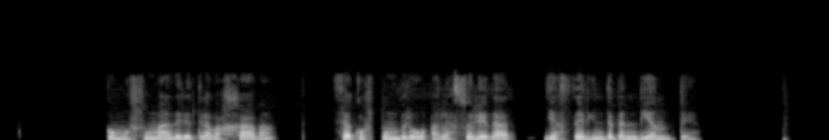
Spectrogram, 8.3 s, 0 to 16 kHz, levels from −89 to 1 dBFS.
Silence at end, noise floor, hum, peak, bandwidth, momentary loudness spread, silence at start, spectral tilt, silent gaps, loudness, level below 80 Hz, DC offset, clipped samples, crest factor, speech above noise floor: 0.45 s; under -90 dBFS; none; -4 dBFS; 7.8 kHz; 11 LU; 1.1 s; -8 dB/octave; none; -22 LUFS; -64 dBFS; under 0.1%; under 0.1%; 20 dB; over 69 dB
